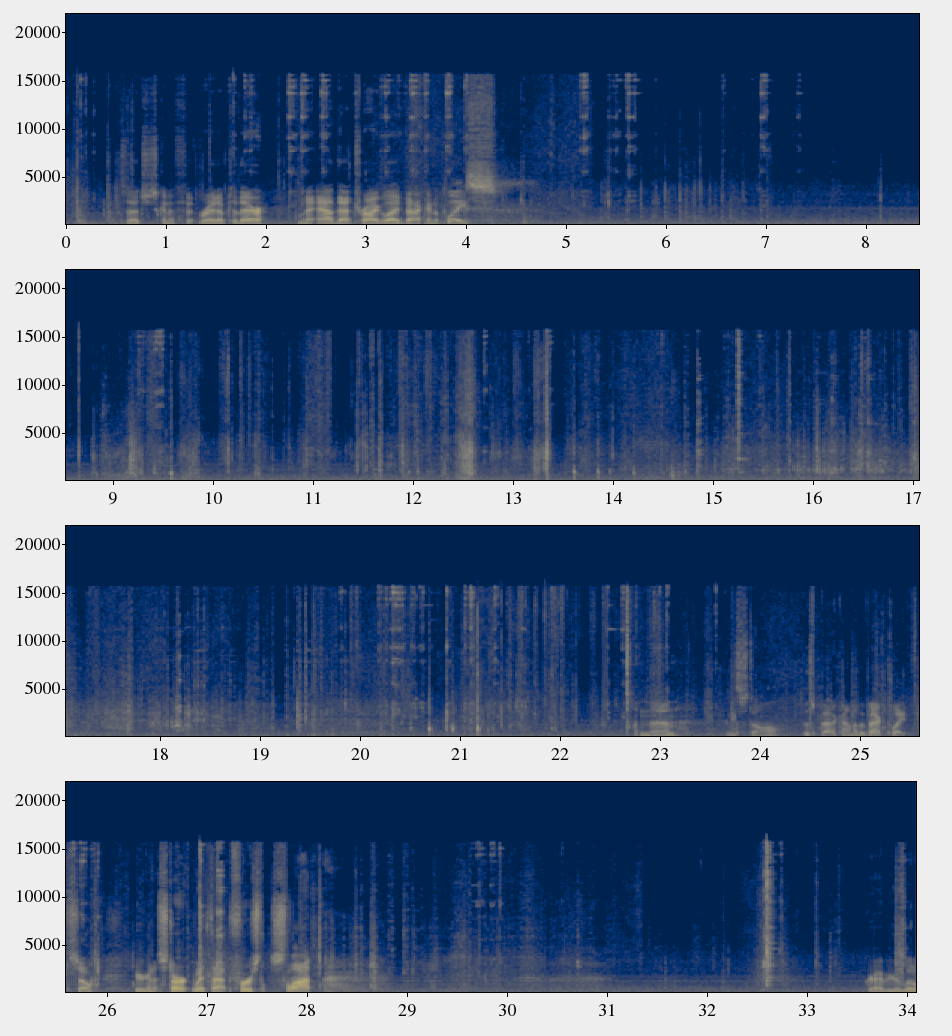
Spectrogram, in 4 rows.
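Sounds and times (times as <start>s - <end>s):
metal hardware clinks: 2.1s - 4.3s, 26.8s - 27.5s.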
